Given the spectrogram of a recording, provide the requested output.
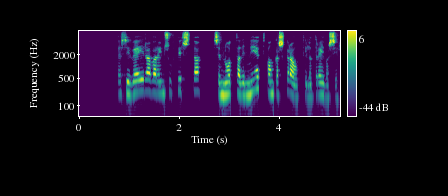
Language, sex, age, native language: Icelandic, female, 40-49, Icelandic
